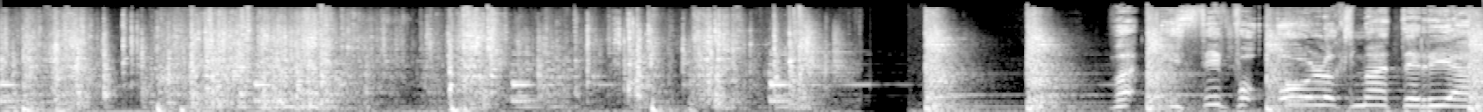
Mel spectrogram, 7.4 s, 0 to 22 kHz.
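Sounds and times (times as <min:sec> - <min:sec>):
breaking debris rattling: 0:00.0 - 0:04.4
hammer smashing a record player: 0:00.0 - 0:05.5
speech: 0:06.1 - 0:07.4.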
